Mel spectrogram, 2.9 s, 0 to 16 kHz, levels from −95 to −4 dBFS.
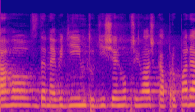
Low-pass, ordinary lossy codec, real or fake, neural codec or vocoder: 9.9 kHz; AAC, 48 kbps; real; none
